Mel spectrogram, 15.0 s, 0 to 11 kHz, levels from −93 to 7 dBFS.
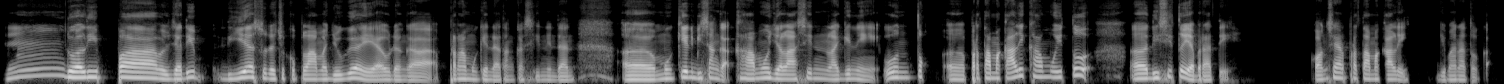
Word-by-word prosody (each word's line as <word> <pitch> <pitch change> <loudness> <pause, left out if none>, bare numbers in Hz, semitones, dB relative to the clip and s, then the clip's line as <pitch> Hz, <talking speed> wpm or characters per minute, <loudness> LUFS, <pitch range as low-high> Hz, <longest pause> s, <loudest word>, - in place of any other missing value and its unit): Mmm, 230 +9 -5
Dua 190 -2 +9
Lipa, 185 -3 +5
jadi 140 +6 +1 0.2
dia 160 +7 +1
sudah 155 -3 -1
cukup 135 -1 -5
lama 135 0 +1
juga 145 +5 +2
ya 120 -2 +2
udah 120 -2 -2
nggak 110 -2 -1 0.2
pernah 145 +1 0
mungkin 125 -1 -4
datang 110 +1 -8
ke 115 - -11
sini 115 -1 -10
dan, 110 +2 -5 0.5
eee, 125 0 +4
mungkin 155 +6 +1
bisa 165 +1 -2
nggak 160 - -4
kamu 160 +2 +1
jelasin 150 +1 0
lagi 130 +2 -2
nih 125 -8 -5
untuk, 180 +4 -3 0.2
eee, 130 - -2
pertama 165 +2 +1
kali 175 +8 +2
kamu 195 -3 -3
itu, 250 - 0 0.4
eee, 150 +2 +4
di 170 - +3
situ 200 0 0
ya - - +7
berarti? 115 - -4 0.8
Konser 145 +7 -1
pertama 145 -2 -2
kali 130 -4 -2 0.3
gimana 120 0 -6
tuh, 95 - -11
Kak? - - -20
145 Hz, 170 wpm, -22 LUFS, 125-180 Hz, 0.8 s, Dua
